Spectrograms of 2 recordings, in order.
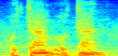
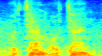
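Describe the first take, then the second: No difference in how they are said.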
